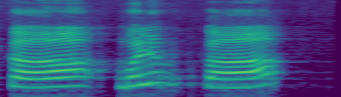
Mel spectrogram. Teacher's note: कै वर्ग का उच्चारण स्थान है कंठ, बोले तो गला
